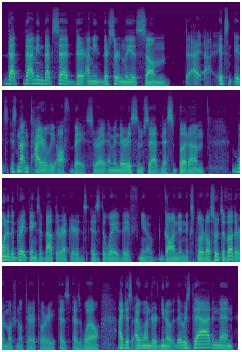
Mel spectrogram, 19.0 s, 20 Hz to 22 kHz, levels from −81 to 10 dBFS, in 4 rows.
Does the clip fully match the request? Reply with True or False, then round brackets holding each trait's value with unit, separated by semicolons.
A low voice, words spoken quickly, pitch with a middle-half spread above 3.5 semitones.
True (110 Hz; 210 wpm; 4.8 semitones)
